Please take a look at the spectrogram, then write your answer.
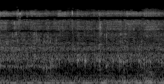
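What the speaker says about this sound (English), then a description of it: "Here in a second, we'll put it in cold water." Cold water gushes and sloshes in a steady, close rush as a colour-change toy is put into it.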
